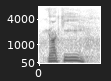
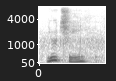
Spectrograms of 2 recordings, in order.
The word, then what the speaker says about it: Yuchi: UFO and alien contact cases an ancient yucky dude that's not right yuchi let's see you it's y-u-c-h-i It's gotta be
